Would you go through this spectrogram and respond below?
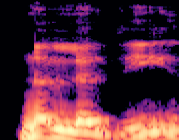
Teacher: জাল নরম হবে, এক আলিফ লম্বা হবে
